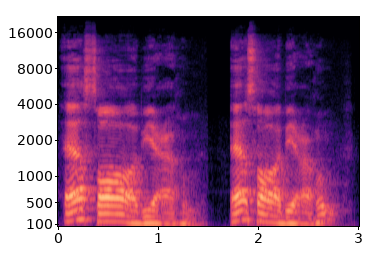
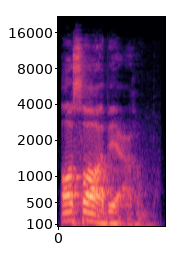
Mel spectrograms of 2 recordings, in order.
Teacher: The hamza, the first mistake is making it heavy. Making it heavy, especially if it's preceding another heavy letter.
